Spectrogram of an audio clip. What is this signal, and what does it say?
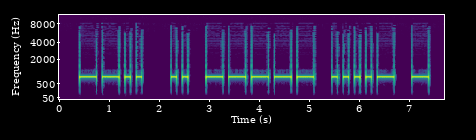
Morse code, heard as a keyed tone, about 10 wpm, 800 Hz. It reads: ZI04T
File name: LEZIONI / 8 YJ45 / 8 YJ4 10wpm 2633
